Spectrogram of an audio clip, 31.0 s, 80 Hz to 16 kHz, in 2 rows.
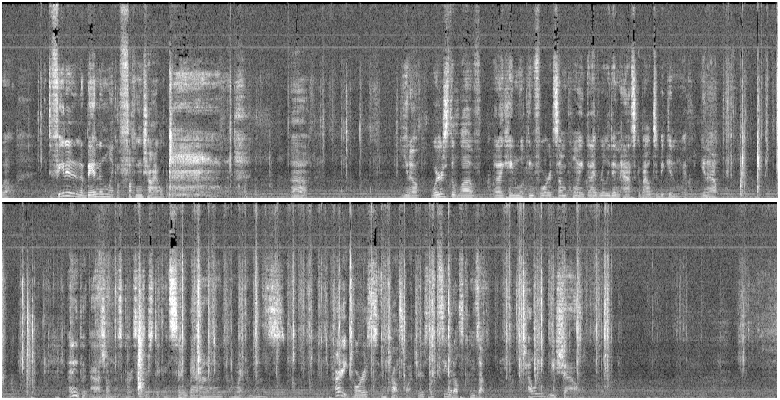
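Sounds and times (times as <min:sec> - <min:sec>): cards being shuffled: 0:04.4 - 0:08.1, 0:14.3 - 0:27.9, 0:29.0 - 0:29.3, 0:29.9 - 0:31.0.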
